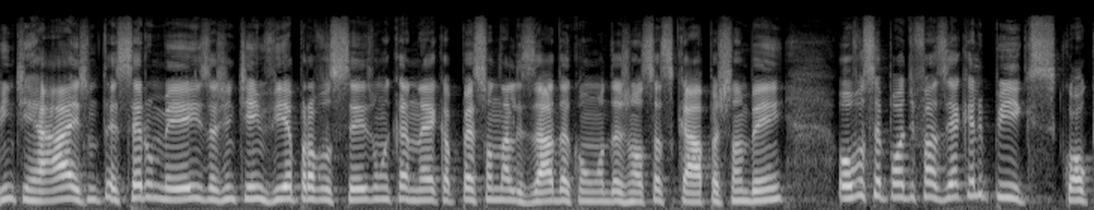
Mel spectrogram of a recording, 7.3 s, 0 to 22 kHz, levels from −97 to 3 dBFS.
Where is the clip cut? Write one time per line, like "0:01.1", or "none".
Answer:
none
